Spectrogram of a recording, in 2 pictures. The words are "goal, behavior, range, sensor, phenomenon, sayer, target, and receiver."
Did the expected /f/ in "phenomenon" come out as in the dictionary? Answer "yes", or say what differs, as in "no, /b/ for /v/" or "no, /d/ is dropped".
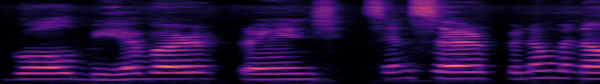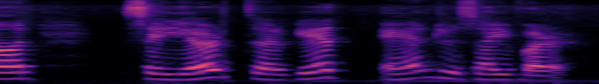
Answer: no, /p/ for /f/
